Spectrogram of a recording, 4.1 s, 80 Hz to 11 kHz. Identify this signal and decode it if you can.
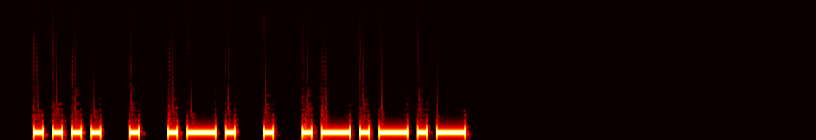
Morse code, heard as a keyed tone, about 25 wpm, 700 Hz. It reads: HERE.
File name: practice / 25wpm / Sentences with 2-Word Phrases - 25wpm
